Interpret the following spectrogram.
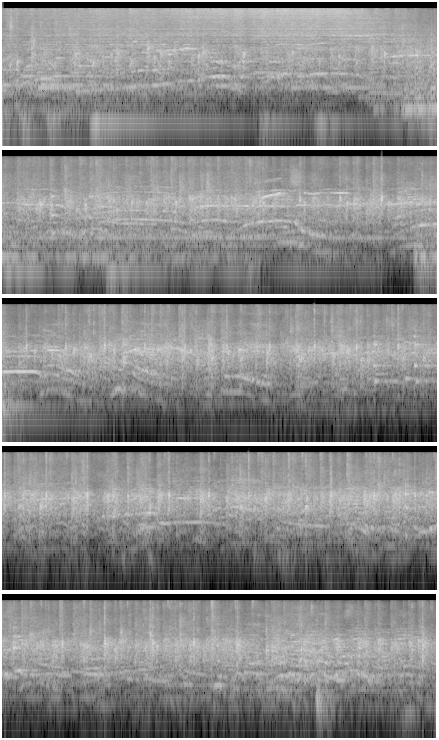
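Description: Audience applauding and cheering with lively crowd voices as a live band number ends; the band's last sustained low notes fade out in the first few seconds.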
